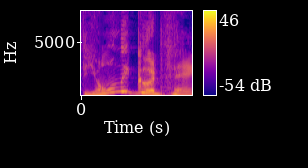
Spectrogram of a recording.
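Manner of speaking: put-on dramatic angry voice. Dramatically reading aloud a stranger's online comment: imitating an angry commenter, dramatic. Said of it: "let me do a dramatic".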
